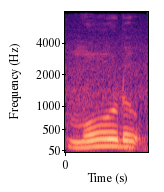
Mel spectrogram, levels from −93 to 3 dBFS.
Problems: constant background noise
